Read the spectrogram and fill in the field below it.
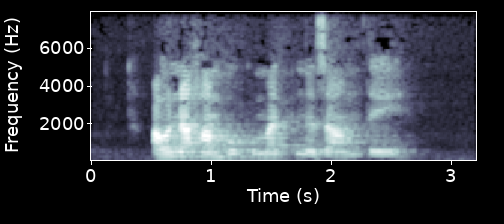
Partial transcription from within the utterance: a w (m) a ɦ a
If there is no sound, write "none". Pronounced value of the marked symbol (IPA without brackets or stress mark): n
